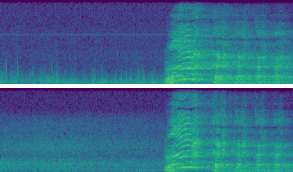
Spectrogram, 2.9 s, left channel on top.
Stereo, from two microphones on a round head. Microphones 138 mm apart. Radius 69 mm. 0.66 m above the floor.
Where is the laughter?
40° right (ahead or behind), 0.7 m; by 2.9 s 15° right (ahead or behind), 0.7 m.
